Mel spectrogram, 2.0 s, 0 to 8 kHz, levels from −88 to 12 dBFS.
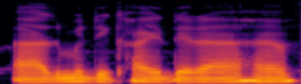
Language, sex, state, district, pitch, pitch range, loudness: Hindi, male, Bihar, Patna, 110 Hz, 110-115 Hz, -12 LUFS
